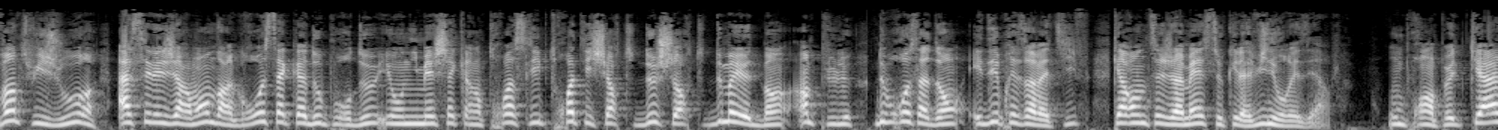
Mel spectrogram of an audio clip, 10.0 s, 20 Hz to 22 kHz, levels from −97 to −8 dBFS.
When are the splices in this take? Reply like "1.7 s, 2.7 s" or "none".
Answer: none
